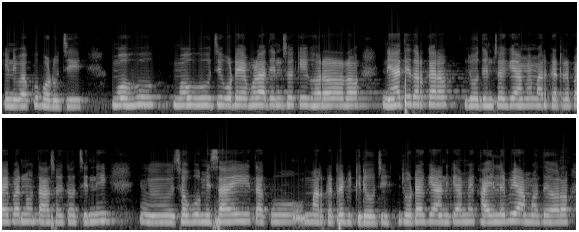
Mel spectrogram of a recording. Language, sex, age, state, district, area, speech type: Odia, female, 45-60, Odisha, Jajpur, rural, spontaneous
